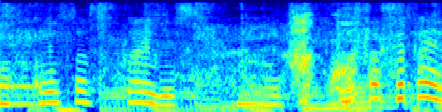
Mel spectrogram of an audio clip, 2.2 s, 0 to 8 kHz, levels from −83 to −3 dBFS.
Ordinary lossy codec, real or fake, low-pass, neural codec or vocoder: none; fake; 7.2 kHz; codec, 24 kHz, 6 kbps, HILCodec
